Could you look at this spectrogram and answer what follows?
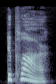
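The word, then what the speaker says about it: Du Plat: d d u space p l a t de plar e l g i n elgin the g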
